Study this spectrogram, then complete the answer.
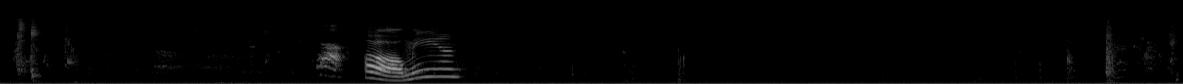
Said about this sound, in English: What are you doing, sweetie? You're getting water everywhere.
